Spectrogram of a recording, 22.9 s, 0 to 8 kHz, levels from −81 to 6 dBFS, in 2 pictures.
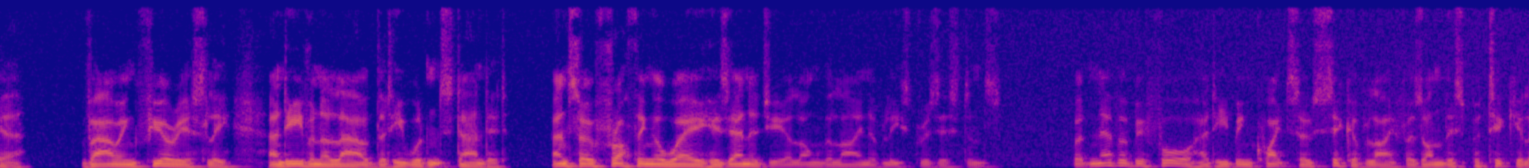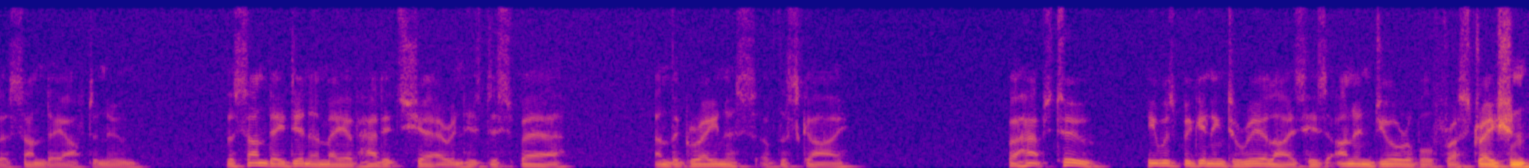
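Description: Speech over a call microphone, with content topping out around 8 kHz, shows automatic gain rising from 5.74 to 12.63 s, just after "so frothing away his". Around 5.5 s the talker moves away and the input drops by about 11 dB. The gain control then climbs about 10 dB over roughly seven seconds. Unlike a talker simply moving closer, the room noise swells right along with the voice, which means the gain changed, not the source.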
